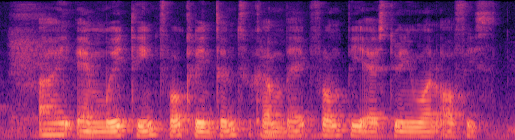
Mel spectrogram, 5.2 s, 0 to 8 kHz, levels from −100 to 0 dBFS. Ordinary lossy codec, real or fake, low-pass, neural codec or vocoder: none; real; none; none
